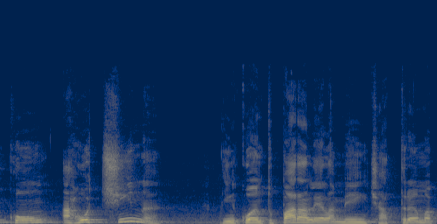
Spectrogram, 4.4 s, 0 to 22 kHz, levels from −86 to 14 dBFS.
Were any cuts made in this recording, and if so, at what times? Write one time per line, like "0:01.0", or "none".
0:02.1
